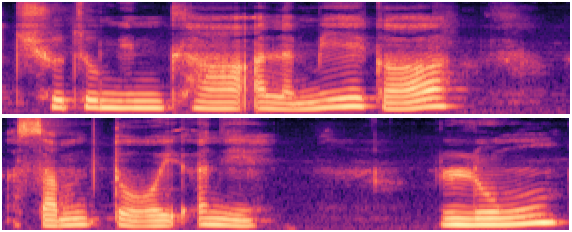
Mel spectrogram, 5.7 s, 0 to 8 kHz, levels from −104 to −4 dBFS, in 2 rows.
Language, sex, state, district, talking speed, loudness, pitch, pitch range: Mizo, female, Mizoram, Aizawl, 125 wpm, -16 LUFS, 170 Hz, 160-195 Hz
